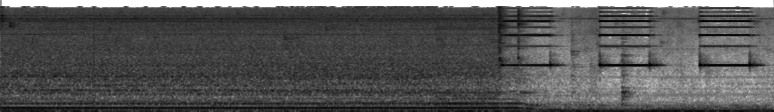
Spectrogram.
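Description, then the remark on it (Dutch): A microwave oven hums steadily for about five seconds, then shuts off and gives three loud, high beeps spaced about a second apart. No one speaks. “Nee, wij doen het niet met de magnetron.”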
